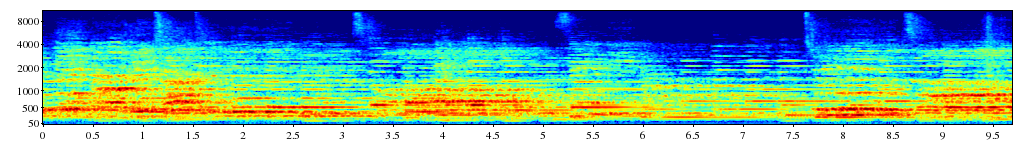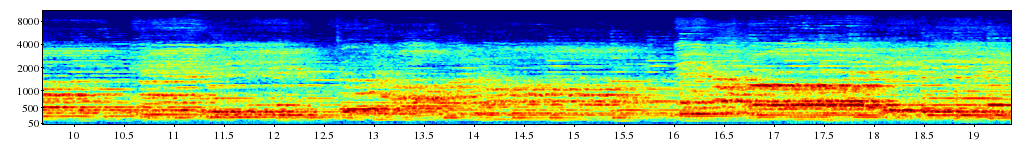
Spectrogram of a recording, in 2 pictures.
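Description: Mixed church choir singing an anthem with grand piano accompaniment. The choir comes in right at the start and grows louder about two seconds before the end.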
